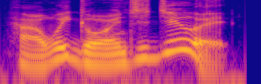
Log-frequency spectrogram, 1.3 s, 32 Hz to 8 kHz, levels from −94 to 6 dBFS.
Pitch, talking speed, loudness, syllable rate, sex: 160 Hz, 275 wpm, -16 LUFS, 6.3 syllables/s, male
